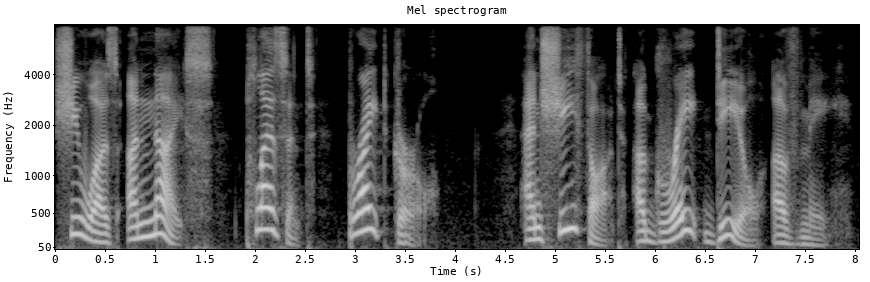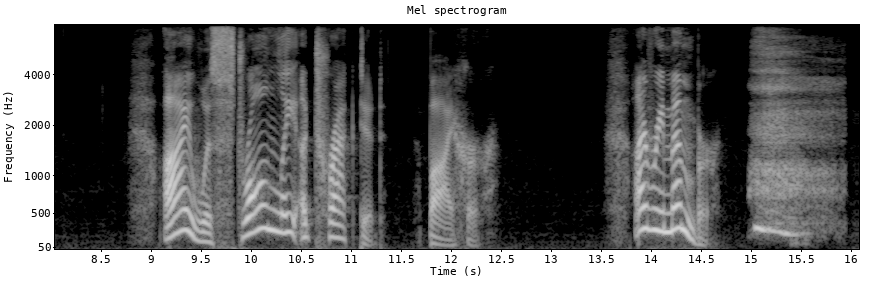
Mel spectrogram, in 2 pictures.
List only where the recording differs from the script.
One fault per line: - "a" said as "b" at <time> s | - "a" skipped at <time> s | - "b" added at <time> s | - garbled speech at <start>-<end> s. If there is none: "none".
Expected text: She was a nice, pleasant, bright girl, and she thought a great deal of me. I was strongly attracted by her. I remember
none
